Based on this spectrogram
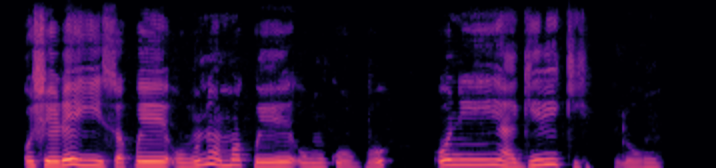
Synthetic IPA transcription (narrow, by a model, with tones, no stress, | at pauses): o˧ʃe˨ɾɛ˨˦ji˨˦i˦˨sɔ˧k͡pe˦o˨hũ˧˦nãː˦˨˦mɔ̃˦˨k͡pe˦o˨hũ˧ko˨ɡ͡bo˨˦ | o˦nĩ˦a˨ɡi˦ɾi˦ki˨ | lo˨˦wũ˧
